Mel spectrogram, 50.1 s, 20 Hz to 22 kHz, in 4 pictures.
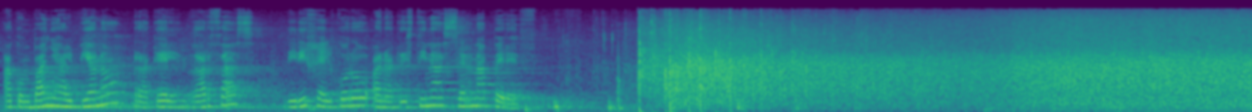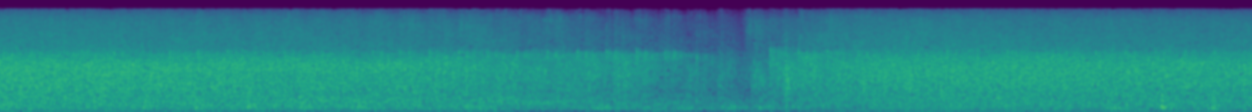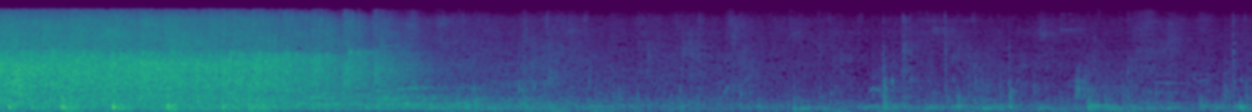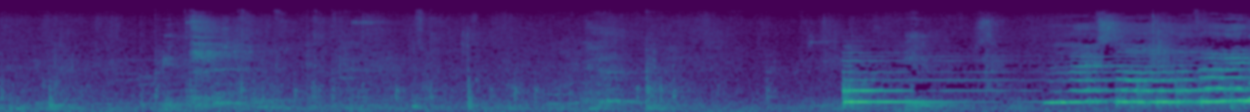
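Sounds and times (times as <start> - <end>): audience applauding: 6.2 - 29.3.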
